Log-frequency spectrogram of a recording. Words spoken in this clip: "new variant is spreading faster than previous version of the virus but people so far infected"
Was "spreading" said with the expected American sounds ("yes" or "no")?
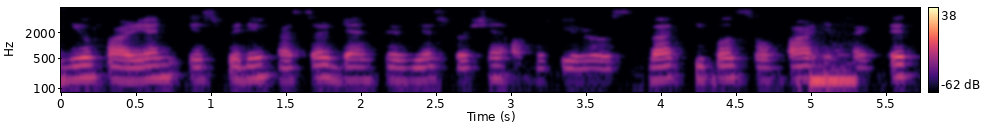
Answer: no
